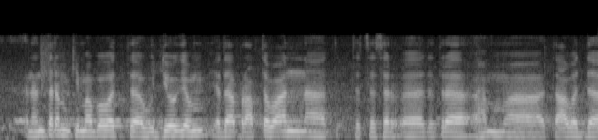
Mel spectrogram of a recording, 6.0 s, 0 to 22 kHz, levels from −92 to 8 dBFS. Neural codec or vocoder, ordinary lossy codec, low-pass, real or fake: none; none; none; real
